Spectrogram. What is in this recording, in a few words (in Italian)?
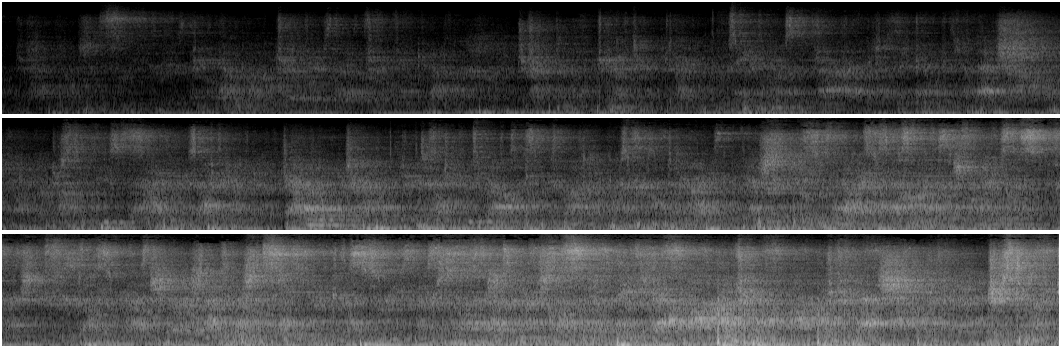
sussurri horror audio 8d effetti sonori horror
